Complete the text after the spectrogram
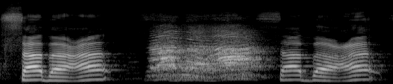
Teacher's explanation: با ساکن ہے، قلقلہ سے ہے تو اس کے اوپر قلقلہ ظاہر کریں گے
